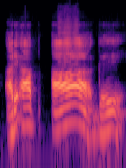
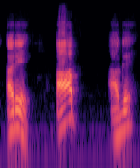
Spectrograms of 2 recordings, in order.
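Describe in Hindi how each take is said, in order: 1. बलाघात तीसरे शब्द पर है। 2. बलाघात दूसरे शब्द पर है।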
